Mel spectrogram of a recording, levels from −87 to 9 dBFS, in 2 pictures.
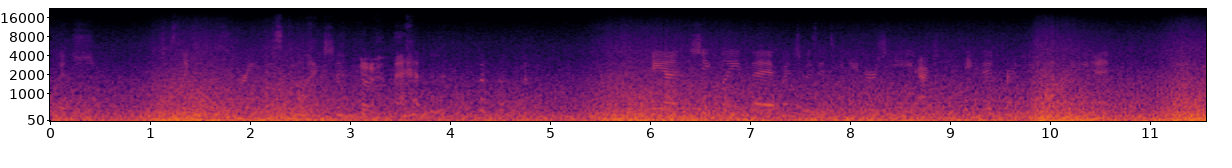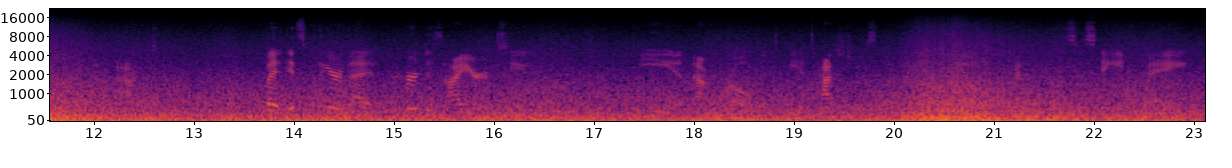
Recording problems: wind noise on the microphone; heavy; 3 dB above the speech

